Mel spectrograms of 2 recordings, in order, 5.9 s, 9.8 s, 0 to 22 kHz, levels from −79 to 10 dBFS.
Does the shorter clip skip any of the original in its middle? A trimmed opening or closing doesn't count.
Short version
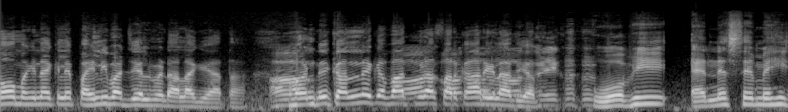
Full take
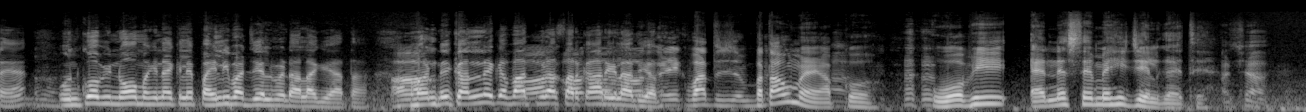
yes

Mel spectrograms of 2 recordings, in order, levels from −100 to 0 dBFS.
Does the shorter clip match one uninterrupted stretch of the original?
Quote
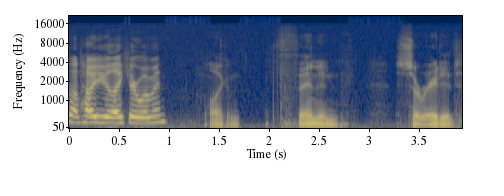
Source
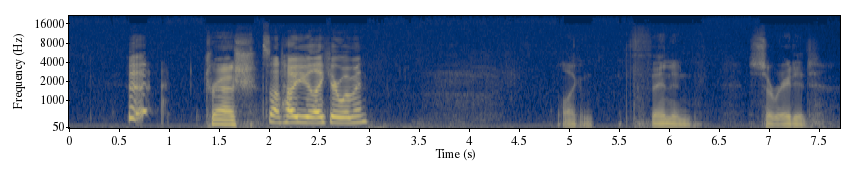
no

